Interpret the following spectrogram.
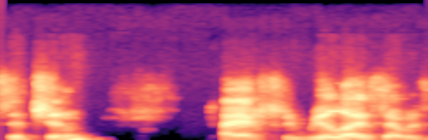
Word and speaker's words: Sitchin: I always want to put a T in there, but his last name was not Stitchin, it's Sitchin.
